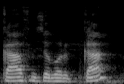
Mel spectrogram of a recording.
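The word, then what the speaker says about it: ك: এখানে কাফ এবং কফ দুইটা খুবই গুরুত্বপূর্ণ দেখুন কাফের আমরা আকারটা দিয়ে পড়বো যেমন কাফ জবর কা আর এটা হবে কফ জবর ক এটা কিন্তু কাফ না এটা হচ্ছে কফ কফ জবর ক মোটা করতে হবে কাফ পাতলা হবে কফ মোটা হবে খ জবর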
